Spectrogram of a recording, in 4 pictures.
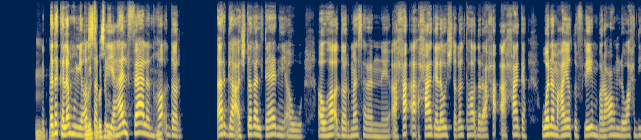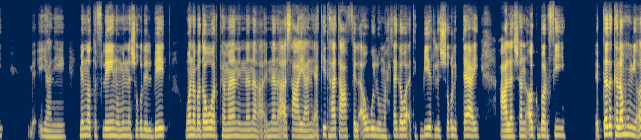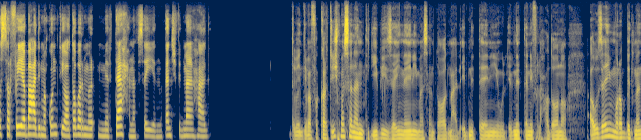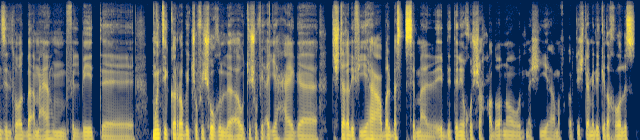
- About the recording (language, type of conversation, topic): Arabic, advice, إزاي أبدأ أواجه الكلام السلبي اللي جوايا لما يحبطني ويخلّيني أشك في نفسي؟
- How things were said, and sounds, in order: in English: "Nanny"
